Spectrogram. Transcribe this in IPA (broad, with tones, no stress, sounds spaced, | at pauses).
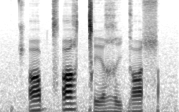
t͡ʃʼ ɑ˧˥ b t͡sʼ ɑ˥ ʁ ǀ e˩˧ ʁ i˩˧ ɡ ɑ˥ ɬ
